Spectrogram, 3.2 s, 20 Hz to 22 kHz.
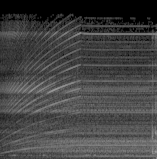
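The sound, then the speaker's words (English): A spinning hard drive in a 2005-era PowerBook laptop spins up, its thin whine rising in pitch and then settling into a steady, high, faint hum, with a brief tick near the end. “my 2005 era PowerBook would sound kind of like this.”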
